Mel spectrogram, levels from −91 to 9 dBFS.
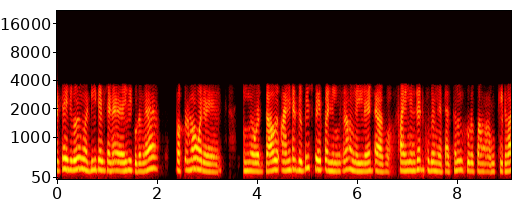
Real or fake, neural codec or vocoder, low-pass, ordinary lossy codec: fake; codec, 16 kHz, 1 kbps, FreqCodec, smaller model; 3.6 kHz; none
